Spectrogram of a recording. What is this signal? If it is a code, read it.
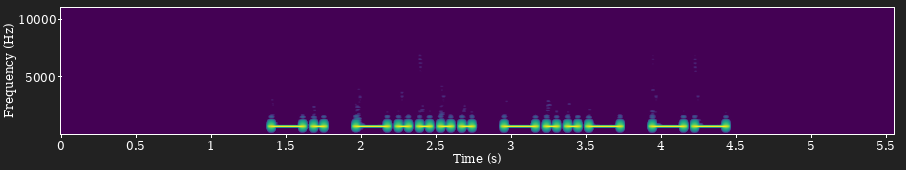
Morse code, heard as a keyed tone, about 17 wpm, 700 Hz. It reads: N6XM
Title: USA Call Signs - 4 Characters - Repeated 2x - 17wpm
